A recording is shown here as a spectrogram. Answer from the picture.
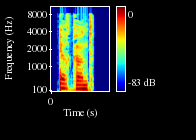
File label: "erkannt", German; adjectives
